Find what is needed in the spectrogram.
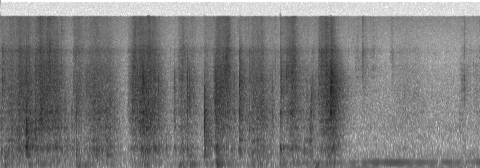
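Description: Orchid potting mix of bark chips being stirred by hand in a plastic basin, the chips rustling and scraping against each other and the basin in uneven bursts; it stops about four seconds in.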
